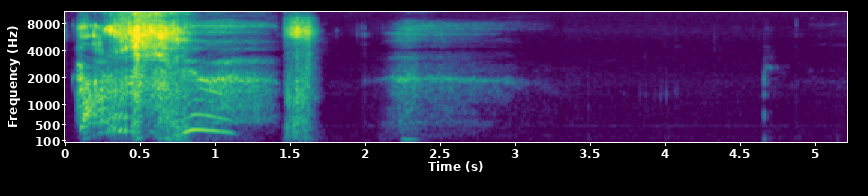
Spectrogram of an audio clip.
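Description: A loud, drawn-out sneeze, then a shorter sharp one, followed by a sigh-like breath; ordinary sneezing.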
